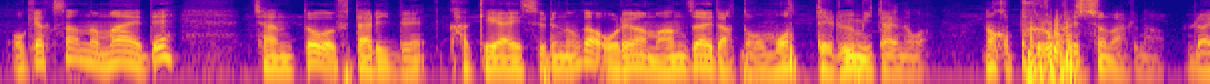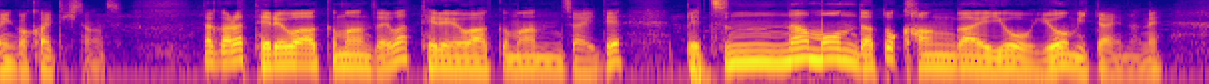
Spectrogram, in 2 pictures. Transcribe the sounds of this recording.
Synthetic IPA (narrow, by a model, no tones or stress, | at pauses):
o̞kʲakɯ̟̥sãnːo̞mae̞d̪e̞t͡ɕãnt̪o̞ɸɯ̥t̪aɾʲid̪e̞kʰakeaisɨɾɯ̟no̞ɡa̰ʔo̞̰ɾe̞βamãnzaid̪at̪o̞ːmo̞t̪ːe̞ɾɯ̟mʲit̪aina̰ɡa | nãŋkapɯ̟ɾo̞ɸe̞ɕo̞na̰ɾɯ̟na̰ɾaĩŋɡakaet̪ːe̥kʲi̥t̪ã̰nd̪es | d̪̥akaɾat̪e̞ɾe̞βaːkɯ̟mãnzaiβat̪e̞ɾe̞βaːkɯ̟mãnd͡zaid̪e̞b̥e̞t͡sɨnamõ̞nd̪at̪o̞kʰãŋɡaejo̞ːjo̞mʲit̪ainane̞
